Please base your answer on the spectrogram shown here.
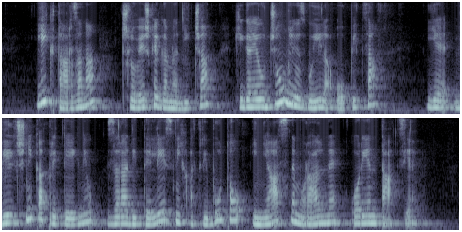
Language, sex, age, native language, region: Slovenian, female, 30-49, Slovenian, Carinthia region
